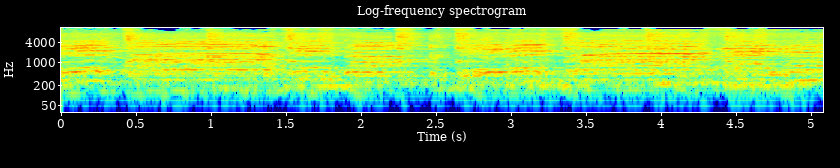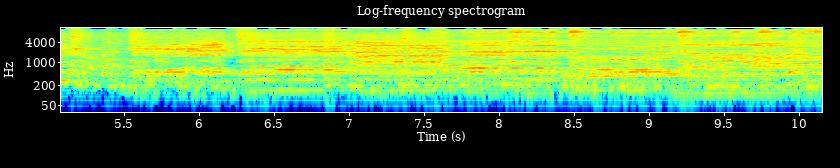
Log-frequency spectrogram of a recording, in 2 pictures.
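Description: Choir of women singing a gospel hymn in Ewe together, several voices amplified through microphones.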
